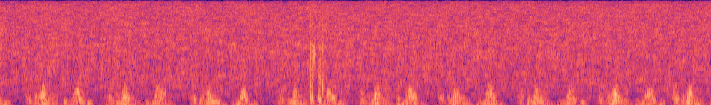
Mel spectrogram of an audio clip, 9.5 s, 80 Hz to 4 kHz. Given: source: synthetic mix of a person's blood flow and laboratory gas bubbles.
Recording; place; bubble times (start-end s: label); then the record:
Doppler ultrasound of blood flow; precordium
4.12-4.35 s: bubbles
From the record:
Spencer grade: 1 (occasional bubble signal discernible with the cardiac motion signal, with majority of cardiac periods free of bubbles); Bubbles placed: only in the low amplitude regions of the cardiac cycle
